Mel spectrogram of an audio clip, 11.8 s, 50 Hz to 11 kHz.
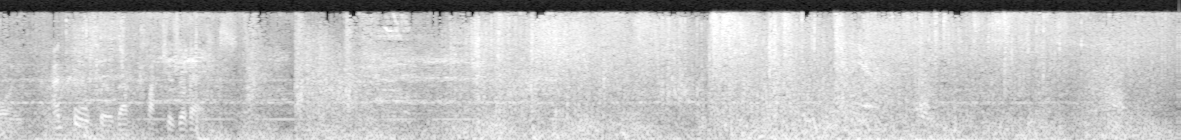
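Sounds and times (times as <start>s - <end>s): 
speech: 0.6s - 3.8s
roaring blast of blue fire: 4.5s - 11.8s.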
